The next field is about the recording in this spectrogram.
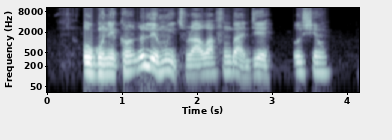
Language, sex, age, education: Yoruba, male, 15-29, tertiary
